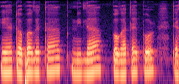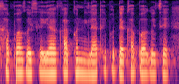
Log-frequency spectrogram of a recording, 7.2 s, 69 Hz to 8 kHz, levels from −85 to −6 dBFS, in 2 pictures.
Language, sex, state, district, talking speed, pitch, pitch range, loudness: Assamese, male, Assam, Sonitpur, 140 wpm, 130 Hz, 130-140 Hz, -19 LUFS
